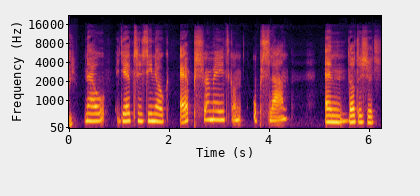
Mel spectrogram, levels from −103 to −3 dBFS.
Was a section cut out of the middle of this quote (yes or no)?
no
